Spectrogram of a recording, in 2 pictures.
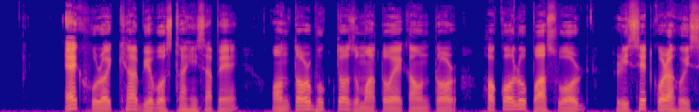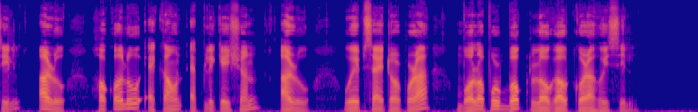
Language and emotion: Assamese, neutral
